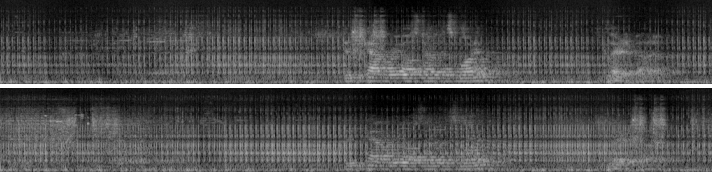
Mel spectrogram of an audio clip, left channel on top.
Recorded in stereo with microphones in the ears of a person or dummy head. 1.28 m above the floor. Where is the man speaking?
65° left (ahead or behind), 9 m.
